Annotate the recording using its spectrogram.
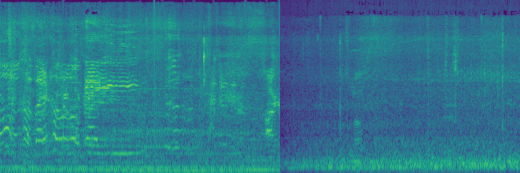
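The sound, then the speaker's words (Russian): A crowded bus interior full of overlapping passenger chatter, loud for a few seconds, then cutting abruptly to a lower, steady engine rumble with faint voices underneath. “Переполненный автобус, я не знаю.”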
